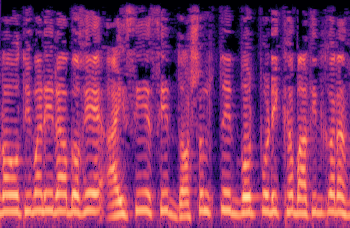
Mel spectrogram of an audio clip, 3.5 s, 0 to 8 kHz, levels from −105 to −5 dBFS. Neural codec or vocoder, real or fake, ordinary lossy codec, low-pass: none; real; Opus, 64 kbps; 7.2 kHz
